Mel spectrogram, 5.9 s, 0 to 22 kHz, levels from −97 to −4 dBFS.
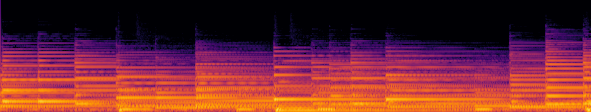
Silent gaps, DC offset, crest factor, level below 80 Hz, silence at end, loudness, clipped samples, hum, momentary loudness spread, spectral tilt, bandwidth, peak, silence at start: none; under 0.1%; 16 dB; -34 dBFS; 0 s; -23 LUFS; under 0.1%; none; 4 LU; -10 dB/octave; 5.2 kHz; -6 dBFS; 0 s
